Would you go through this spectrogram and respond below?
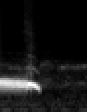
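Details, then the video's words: Spotted dove giving a single smooth, low coo that holds steady then dips slightly before cutting off, followed by near silence. "Cu gay thuc cu dat thuc bổi"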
